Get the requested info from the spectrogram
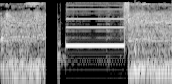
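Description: Music with guitar cuts off about half a second in; after a brief gap, a single steady electronic bleep sounds for about three quarters of a second, then the music starts again.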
